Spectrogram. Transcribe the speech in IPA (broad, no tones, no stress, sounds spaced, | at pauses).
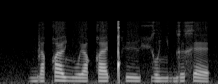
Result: b ɪ q ʏː ʎ w ʏː q e ǃʰ yː ç o ʎ ə ɡ ʏ x ɛ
